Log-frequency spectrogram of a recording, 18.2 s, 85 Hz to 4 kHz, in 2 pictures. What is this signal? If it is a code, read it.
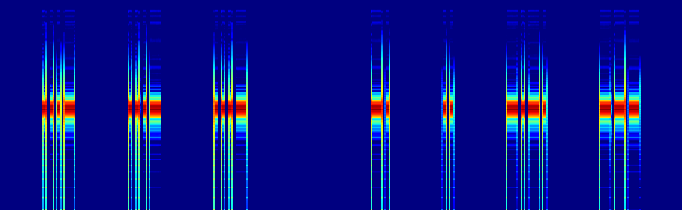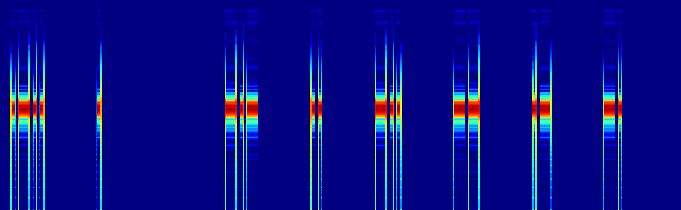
Morse code, heard as a keyed tone, about 25 wpm, spaced as for 10 wpm, 550 Hz. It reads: VVV NICOLE KIDMAN
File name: podcast / News headlines-1x-25x10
